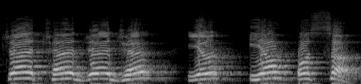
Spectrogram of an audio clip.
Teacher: इन सबका जो है वो स्थान, उच्चारण स्थान क्या है, तालव्य। ये तालु से इनको उच्चारण किया जाता है, इसलिए इनको तालव्य कहते हैं।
